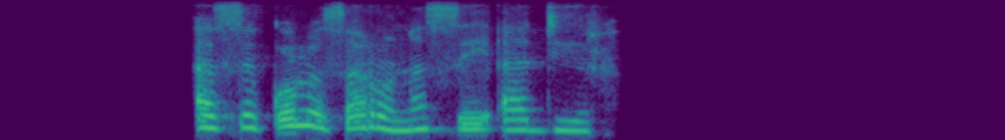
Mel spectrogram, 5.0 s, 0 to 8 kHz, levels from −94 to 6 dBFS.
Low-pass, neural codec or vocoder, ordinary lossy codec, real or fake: 7.2 kHz; codec, 16 kHz, 16 kbps, FreqCodec, smaller model; Opus, 16 kbps; fake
